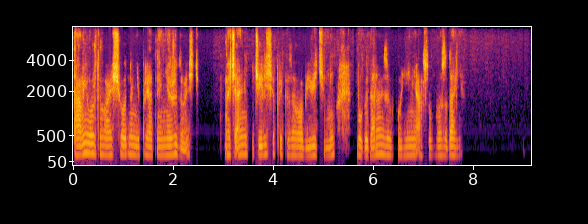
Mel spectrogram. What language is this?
Russian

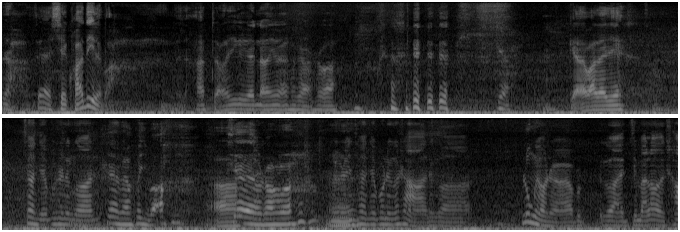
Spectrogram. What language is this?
Chinese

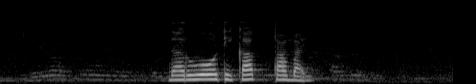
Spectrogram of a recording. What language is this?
Sinhala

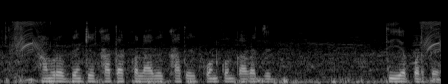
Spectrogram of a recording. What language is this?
Maithili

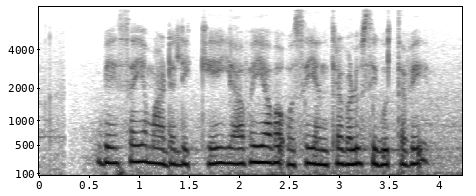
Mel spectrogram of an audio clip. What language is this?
Kannada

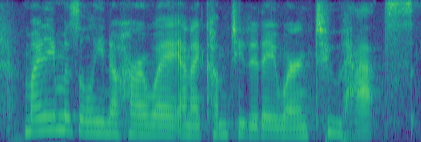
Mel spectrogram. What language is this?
English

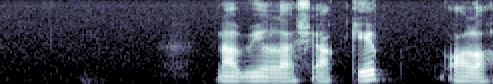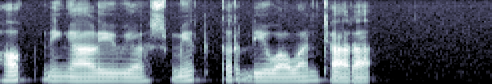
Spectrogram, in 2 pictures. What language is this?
Sundanese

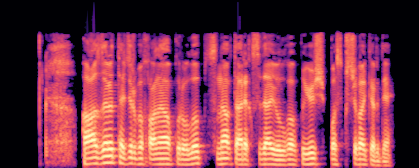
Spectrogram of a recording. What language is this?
Uyghur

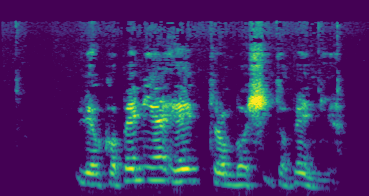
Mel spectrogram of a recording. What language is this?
Italian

